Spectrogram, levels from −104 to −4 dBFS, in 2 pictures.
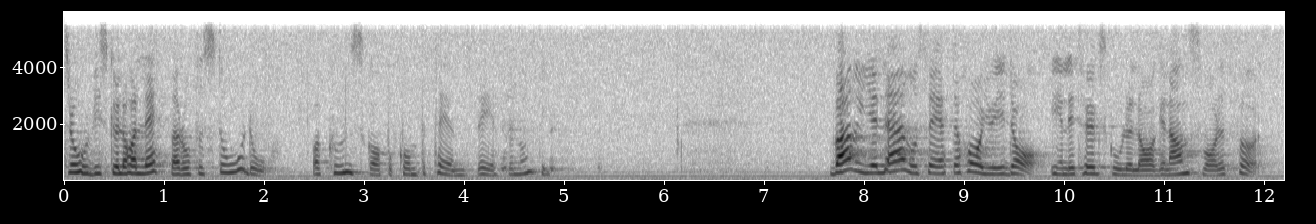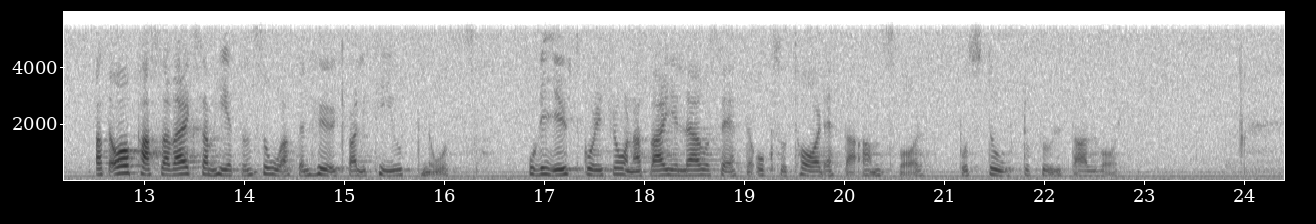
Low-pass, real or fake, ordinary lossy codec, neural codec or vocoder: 5.4 kHz; real; none; none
